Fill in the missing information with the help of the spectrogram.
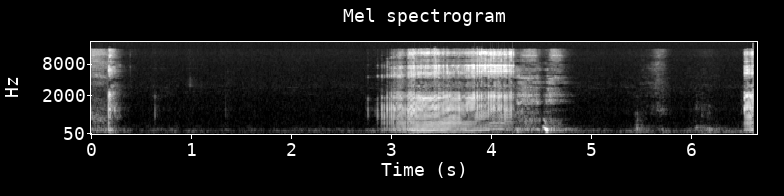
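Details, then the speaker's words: Sleeping female cat snoring: one soft, buzzing snore lasting just over a second in a quiet room, followed by faint breathing; snoring. "배워가지고 코를 그렇게 갈고 자면 나는 어떻게 하라는 거야?"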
